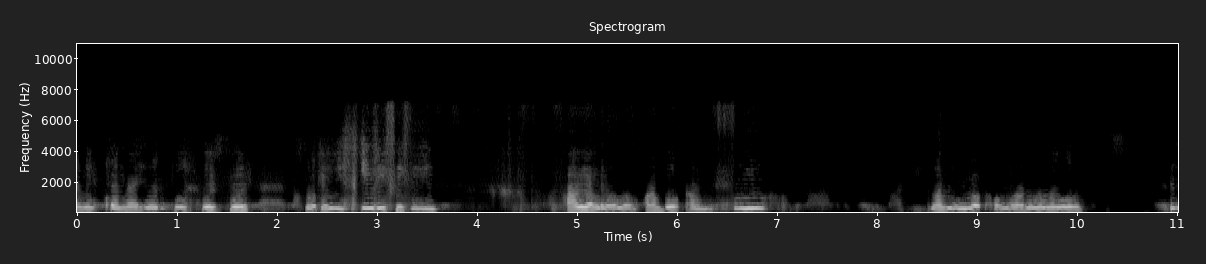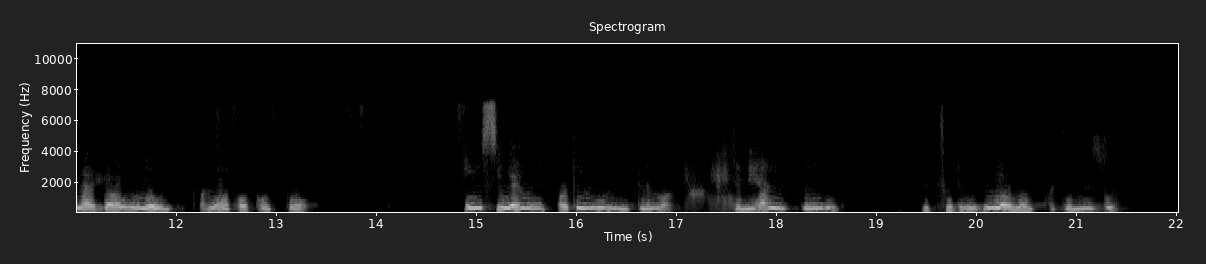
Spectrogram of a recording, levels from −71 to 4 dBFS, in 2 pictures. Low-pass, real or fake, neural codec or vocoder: 7.2 kHz; fake; codec, 16 kHz, 0.5 kbps, FreqCodec, smaller model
